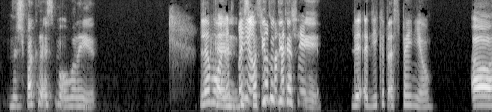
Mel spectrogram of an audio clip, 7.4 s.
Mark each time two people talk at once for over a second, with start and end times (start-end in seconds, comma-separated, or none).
3.2-4.6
